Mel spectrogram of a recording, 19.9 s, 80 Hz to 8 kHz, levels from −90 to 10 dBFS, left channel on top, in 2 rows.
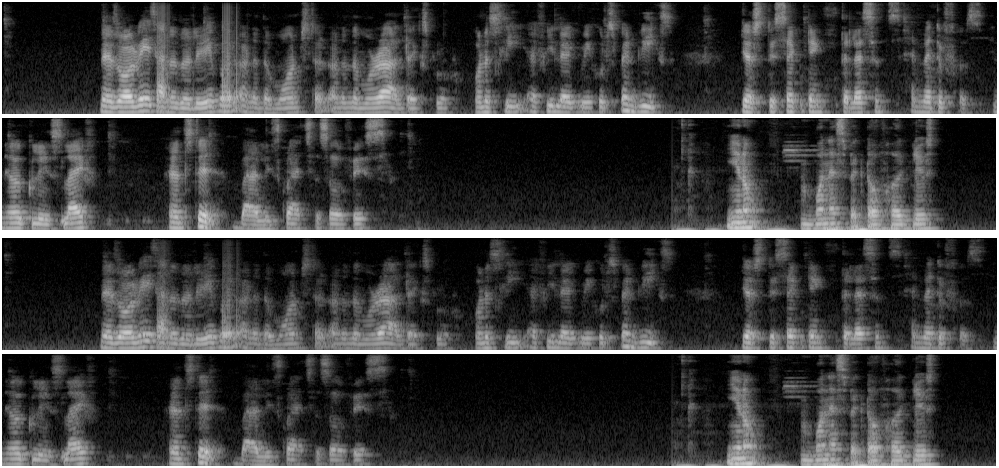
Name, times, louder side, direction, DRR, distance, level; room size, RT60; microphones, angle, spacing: voice 1, 1.0-4.5 4.7-6.7 7.4-10.9 11.6-13.8, left 5 dB, 85° left, 0.4 m, -23 dB
voice 2, 17.2-19.3, left 1 dB, 15° left, 0.4 m, -19 dB
2.8 x 2.2 x 3.4 m
head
